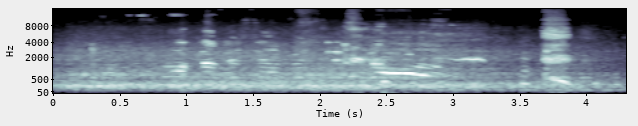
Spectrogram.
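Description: Street traffic noise with voices calling out, and a short loud cry near the end.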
